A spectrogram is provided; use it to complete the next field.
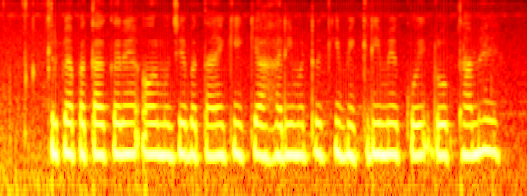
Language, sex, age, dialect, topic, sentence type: Hindi, female, 25-30, Awadhi Bundeli, agriculture, question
